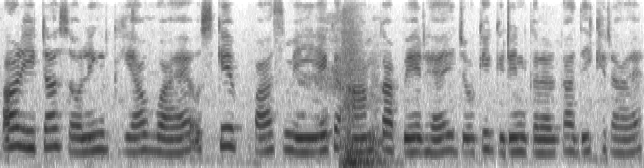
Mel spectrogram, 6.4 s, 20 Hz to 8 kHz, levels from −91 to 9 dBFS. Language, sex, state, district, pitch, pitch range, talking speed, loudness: Hindi, female, Bihar, Katihar, 225 Hz, 220-250 Hz, 205 wpm, -18 LUFS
